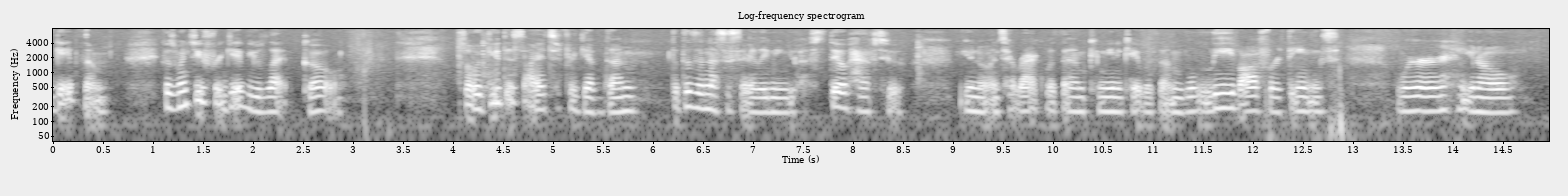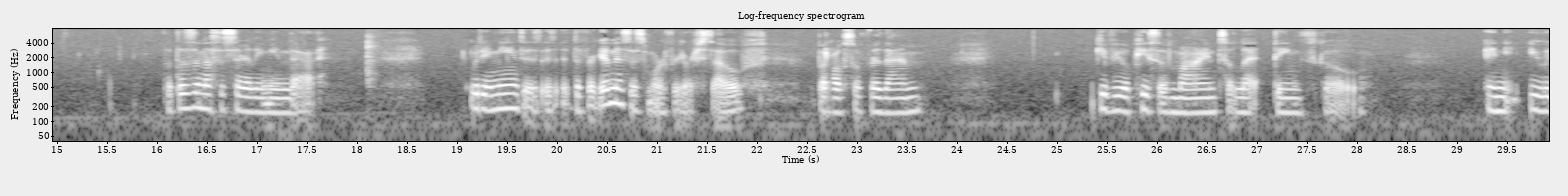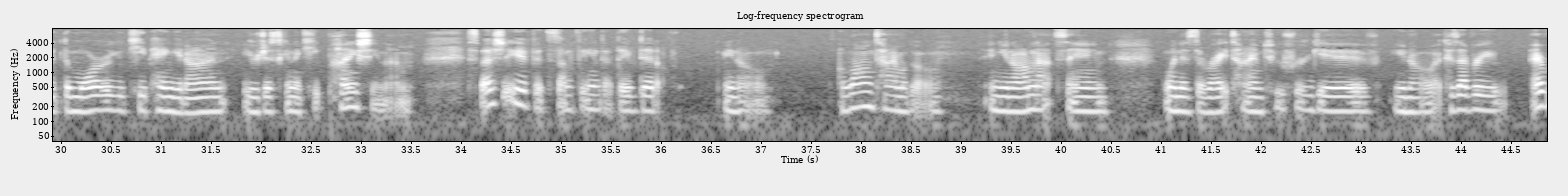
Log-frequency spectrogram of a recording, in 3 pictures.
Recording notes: Doesn't sound the greatest because I made this on my phone.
